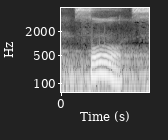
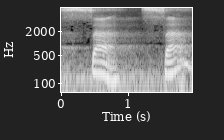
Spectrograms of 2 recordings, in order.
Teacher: Shad ya huruf Shad ucapkan sama seperti Huruf Sin ya karena Shad ini sama seperti Huruf Sin ya makhrajnya sama tapi yang membedakan itu adalah tebal dan tipis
